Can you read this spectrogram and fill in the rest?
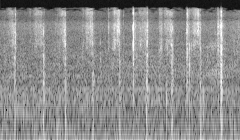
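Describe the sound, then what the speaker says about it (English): A deck of reading cards being shuffled by hand, close and crisp, with a quick run of riffling bursts and light slaps in an otherwise quiet room. "One more shuffle."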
